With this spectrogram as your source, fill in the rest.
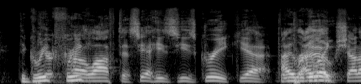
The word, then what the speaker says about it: Karlaftis: Karlaftis, yeah, he's Greek, yeah.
